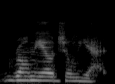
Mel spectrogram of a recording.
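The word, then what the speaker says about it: Romeo × Juliet: adaptation called Romeo Julia you don't pronounce the hex it's Romeo X Juliet it's just Romeo Juliet I love that adaptation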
